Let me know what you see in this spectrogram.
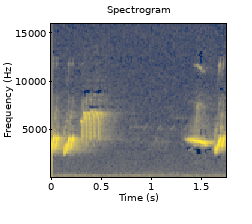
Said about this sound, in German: Das hier ist auch so ein Langstreckenflieger, der in Afrika überwintert. Der Gartenrotschwanz. Im Sommer können Sie ihn an seinem zitternden roten Schwanz erkennen, wenn er auf niedrigen Ästen oder Büschen sitzt und auf Insekten wartet.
